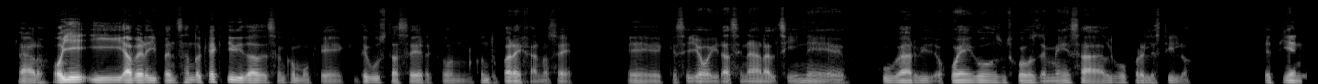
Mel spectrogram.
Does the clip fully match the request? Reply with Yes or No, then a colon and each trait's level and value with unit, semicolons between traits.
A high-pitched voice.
No: very low, 90 Hz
